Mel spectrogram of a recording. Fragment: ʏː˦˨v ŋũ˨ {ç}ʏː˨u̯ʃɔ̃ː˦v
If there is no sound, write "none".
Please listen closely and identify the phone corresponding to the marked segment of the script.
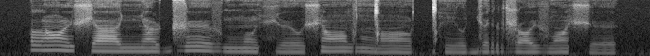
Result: ç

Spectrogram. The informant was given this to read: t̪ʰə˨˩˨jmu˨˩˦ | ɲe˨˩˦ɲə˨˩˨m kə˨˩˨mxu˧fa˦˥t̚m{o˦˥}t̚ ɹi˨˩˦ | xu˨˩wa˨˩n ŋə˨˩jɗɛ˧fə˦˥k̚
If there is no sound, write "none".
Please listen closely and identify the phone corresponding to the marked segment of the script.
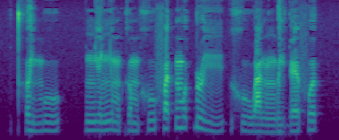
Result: o˦˥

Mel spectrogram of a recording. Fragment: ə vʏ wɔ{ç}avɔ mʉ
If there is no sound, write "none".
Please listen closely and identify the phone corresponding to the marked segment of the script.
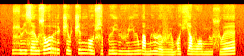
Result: ç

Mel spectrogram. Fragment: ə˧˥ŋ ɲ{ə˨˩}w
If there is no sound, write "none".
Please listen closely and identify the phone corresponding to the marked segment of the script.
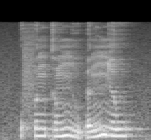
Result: ə˧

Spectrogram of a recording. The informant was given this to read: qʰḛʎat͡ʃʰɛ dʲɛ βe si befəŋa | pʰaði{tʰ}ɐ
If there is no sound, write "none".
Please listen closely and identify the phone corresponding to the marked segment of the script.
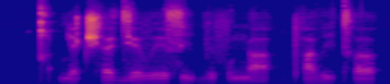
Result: tʰ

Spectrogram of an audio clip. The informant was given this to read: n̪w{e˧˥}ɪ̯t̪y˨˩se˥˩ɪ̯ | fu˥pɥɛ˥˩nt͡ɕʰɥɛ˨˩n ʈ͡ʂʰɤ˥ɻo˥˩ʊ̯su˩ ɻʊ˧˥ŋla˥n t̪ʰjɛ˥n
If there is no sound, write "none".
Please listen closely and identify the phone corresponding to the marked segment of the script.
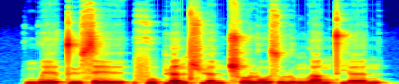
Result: e˧˥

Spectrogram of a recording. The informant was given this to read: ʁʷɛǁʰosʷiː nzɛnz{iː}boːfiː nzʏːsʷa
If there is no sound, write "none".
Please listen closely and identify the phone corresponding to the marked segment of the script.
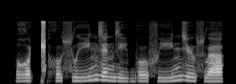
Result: iː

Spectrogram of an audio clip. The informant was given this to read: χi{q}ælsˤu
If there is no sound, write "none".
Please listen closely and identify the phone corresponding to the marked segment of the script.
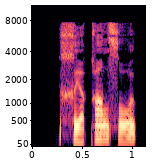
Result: q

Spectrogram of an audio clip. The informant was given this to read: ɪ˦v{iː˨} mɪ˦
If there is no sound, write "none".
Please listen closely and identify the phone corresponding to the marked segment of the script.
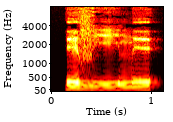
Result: iː˨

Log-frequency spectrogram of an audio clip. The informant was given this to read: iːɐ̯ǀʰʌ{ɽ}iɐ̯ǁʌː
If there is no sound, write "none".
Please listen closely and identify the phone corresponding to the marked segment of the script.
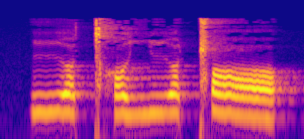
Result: ʎ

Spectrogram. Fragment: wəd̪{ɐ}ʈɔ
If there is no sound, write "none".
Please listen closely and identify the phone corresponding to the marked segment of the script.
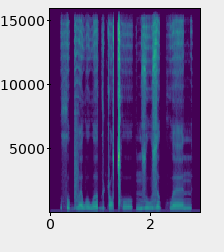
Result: ə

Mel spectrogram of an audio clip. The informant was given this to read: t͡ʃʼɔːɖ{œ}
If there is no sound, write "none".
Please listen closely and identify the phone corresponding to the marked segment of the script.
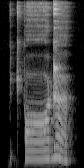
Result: œ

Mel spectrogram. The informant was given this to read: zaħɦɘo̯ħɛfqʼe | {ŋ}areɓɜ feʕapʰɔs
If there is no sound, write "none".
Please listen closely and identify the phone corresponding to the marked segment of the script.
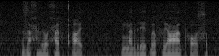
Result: ŋ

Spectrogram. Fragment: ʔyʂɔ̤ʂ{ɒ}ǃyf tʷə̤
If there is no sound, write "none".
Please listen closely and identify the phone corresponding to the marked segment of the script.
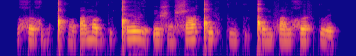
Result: ɑ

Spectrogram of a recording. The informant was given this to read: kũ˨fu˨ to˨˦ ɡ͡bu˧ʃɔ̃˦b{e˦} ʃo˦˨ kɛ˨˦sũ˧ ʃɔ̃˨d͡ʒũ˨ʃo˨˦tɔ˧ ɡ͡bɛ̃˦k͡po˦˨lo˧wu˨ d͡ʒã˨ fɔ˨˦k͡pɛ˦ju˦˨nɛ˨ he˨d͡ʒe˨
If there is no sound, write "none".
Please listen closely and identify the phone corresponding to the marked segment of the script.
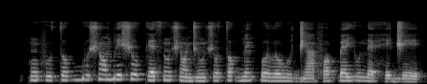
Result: e˦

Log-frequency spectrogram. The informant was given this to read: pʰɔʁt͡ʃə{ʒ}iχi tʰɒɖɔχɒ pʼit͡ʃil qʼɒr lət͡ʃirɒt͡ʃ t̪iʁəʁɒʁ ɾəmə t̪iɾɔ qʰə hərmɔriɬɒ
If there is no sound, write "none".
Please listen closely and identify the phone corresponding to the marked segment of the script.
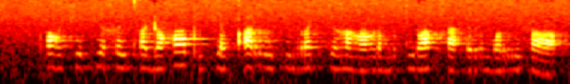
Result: t͡ʃ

